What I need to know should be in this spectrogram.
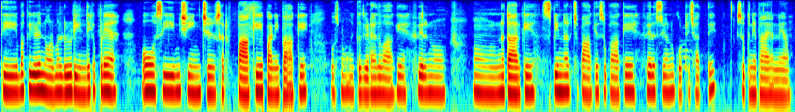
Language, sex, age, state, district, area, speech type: Punjabi, female, 30-45, Punjab, Jalandhar, urban, spontaneous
